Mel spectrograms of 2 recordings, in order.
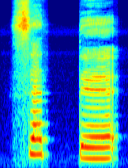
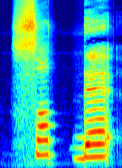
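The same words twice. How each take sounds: First: Sadda with a light, fronted "sed"; letter sin. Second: Sadda with a heavy "sod" first syllable; letter sad. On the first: Teacher contrasts two letters for students, sadda with light "sa". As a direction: say sadda with thin S, open vowel. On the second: Teacher contrasts two letters for students, Sadda with heavy "so". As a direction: say Sadda as "sodda", emphatic S. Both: Shown as a demonstration. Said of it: "Perbandingan antara huruf so dan huruf sa".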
